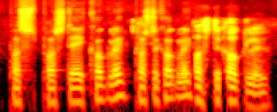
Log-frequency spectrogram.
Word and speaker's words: Postecoglou: I'm going to try and pronounce it like you did just now. Postecoglou.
